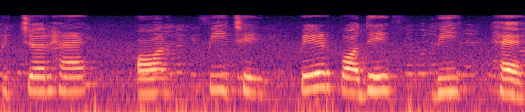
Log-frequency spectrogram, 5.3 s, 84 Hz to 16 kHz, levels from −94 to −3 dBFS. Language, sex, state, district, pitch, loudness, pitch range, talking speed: Hindi, female, Madhya Pradesh, Dhar, 220 Hz, -18 LUFS, 210-230 Hz, 90 wpm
